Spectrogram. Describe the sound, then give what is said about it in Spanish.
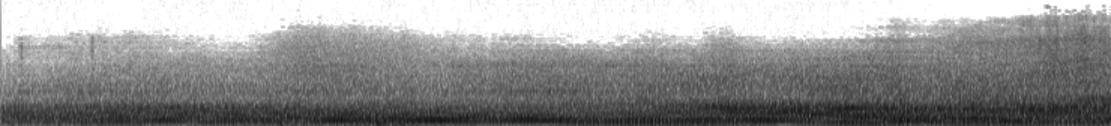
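Low, continuous droning rumble of a twin-engine propeller plane flying low overhead. The sound is loud and steady throughout, with a dense low hum and a slight brightening toward the end. “Un bimotor a hélices le sobrevuela desde sus espaldas a baja altura.”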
